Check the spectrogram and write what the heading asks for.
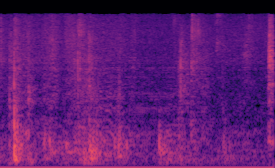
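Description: Faint footsteps and shuffling of a person moving about a small room, with a few light knocks, the loudest just after the start.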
